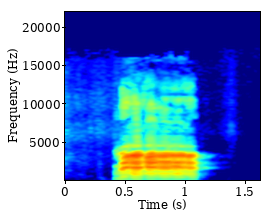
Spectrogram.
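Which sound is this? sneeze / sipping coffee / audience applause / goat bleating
goat bleating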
